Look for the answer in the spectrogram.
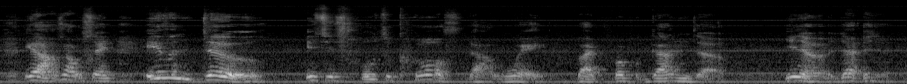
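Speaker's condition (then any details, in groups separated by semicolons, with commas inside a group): Facial palsy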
